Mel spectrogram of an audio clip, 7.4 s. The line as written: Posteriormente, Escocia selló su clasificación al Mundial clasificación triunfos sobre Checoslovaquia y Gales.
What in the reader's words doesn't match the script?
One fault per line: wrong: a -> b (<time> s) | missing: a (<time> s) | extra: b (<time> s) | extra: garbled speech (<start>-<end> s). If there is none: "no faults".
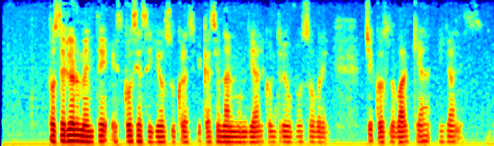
wrong: clasificación -> con (4.0 s)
